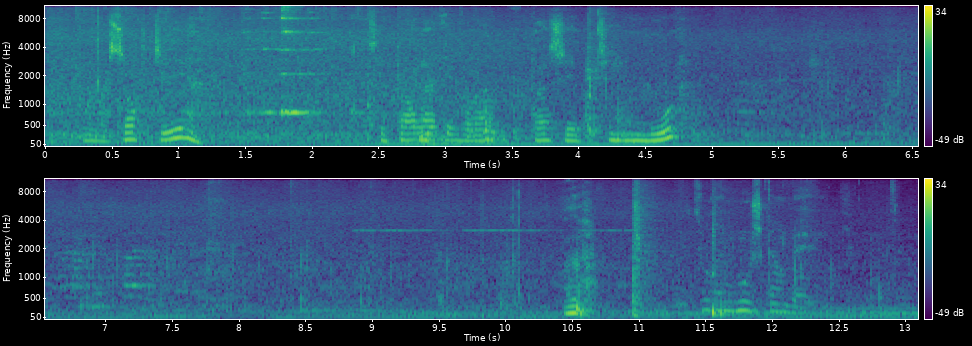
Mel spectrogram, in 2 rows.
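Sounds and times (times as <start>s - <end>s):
distant voices: 0.0s - 13.0s
footsteps on concrete: 5.7s - 8.7s.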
